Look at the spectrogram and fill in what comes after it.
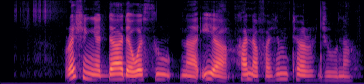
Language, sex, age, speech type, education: Hausa, female, 30-45, spontaneous, tertiary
